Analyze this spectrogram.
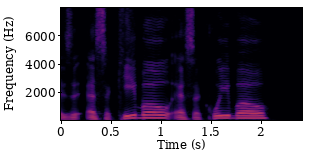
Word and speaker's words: Essequibo: I want to make sure I pronounce it right. Is it Essequibo? Essequibo? Essequibo, you said it right the first Essequibo.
